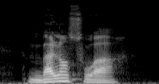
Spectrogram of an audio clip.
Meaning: 1. swing (a seat connected to a beam by rope or chain) 2. seesaw (a long board attached to a fulcrum)
- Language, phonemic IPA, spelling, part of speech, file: French, /ba.lɑ̃.swaʁ/, balançoire, noun, Fr-balançoire.ogg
